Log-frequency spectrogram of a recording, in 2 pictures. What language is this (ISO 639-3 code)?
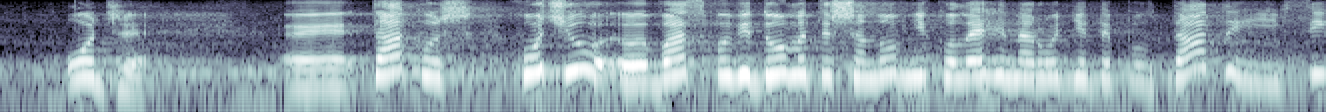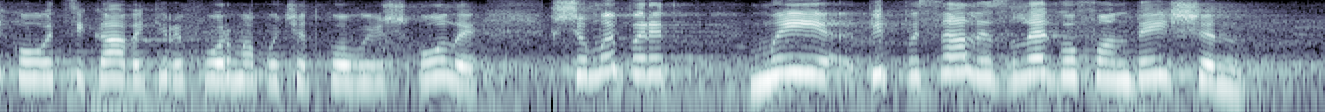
ukr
